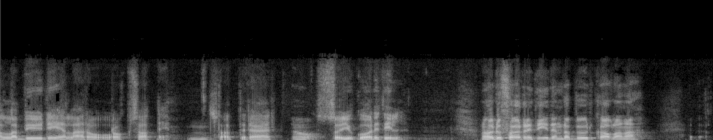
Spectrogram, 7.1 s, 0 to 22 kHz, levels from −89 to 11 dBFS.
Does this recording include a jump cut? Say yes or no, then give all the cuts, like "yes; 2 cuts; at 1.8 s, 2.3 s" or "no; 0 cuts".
yes; 4 cuts; at 1.1 s, 1.6 s, 2.2 s, 2.8 s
